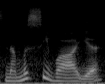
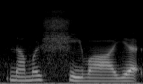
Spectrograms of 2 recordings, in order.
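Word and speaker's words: Namasivaya: it is uttered correctly we are not supposed to pronounce it as namashivaya that is a wrong pronunciation shivaya name is also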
